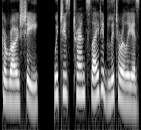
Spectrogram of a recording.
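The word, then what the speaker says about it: karoshi: in Japan there's a stress phenomenon called kuroshi pronounced kuroshi which is translated literally as death from overwork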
